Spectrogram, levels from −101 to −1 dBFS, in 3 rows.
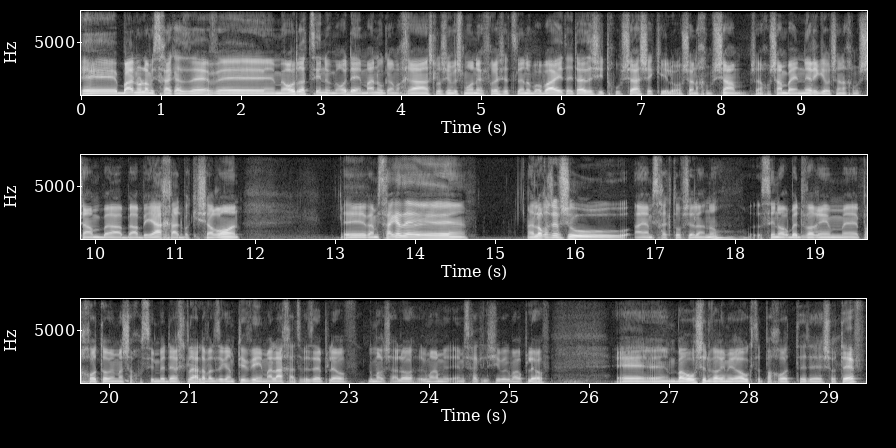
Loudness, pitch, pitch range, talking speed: -20 LUFS, 100 Hz, 95-110 Hz, 140 wpm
